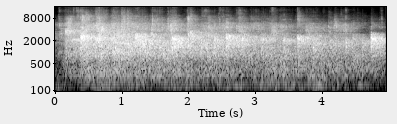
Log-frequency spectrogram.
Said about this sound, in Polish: Bardzo się cieszę z waszej obecności, ale bardziej się cieszę z obecności naszego dzisiejszego gościa, księdza Grzegorza Strzelczyka. Brawa dla niego.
